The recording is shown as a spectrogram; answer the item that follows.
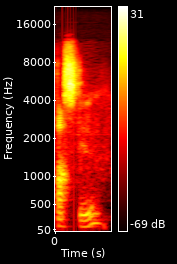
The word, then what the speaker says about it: Vastu: Vastu with one A, pronounced Vastu, a short A, is that eternal energy force that is omnipresent.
